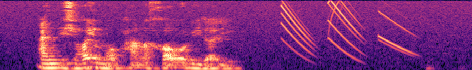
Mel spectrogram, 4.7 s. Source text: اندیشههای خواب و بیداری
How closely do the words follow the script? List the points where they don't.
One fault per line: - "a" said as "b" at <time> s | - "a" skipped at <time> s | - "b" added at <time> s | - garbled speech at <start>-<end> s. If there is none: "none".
- "مبهم" added at 0.9 s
